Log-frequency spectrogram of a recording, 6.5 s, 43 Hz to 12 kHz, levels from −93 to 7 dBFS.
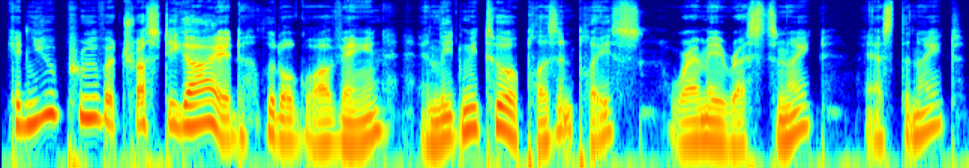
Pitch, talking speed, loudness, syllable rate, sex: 145 Hz, 230 wpm, -19 LUFS, 6.1 syllables/s, male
